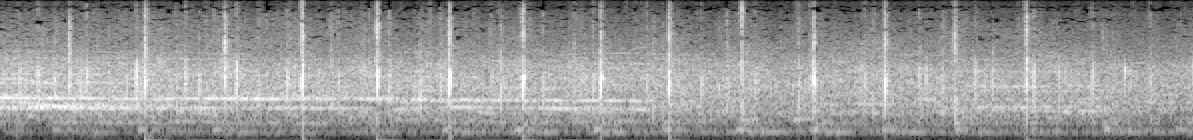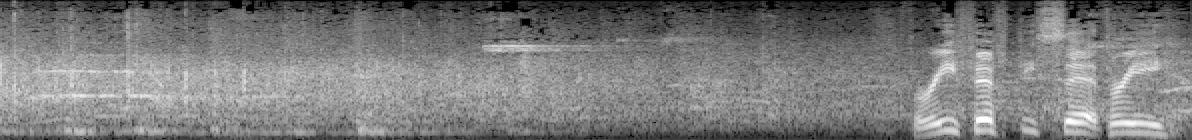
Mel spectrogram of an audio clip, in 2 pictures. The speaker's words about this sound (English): Nice round of applause for Isaac Wagler.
